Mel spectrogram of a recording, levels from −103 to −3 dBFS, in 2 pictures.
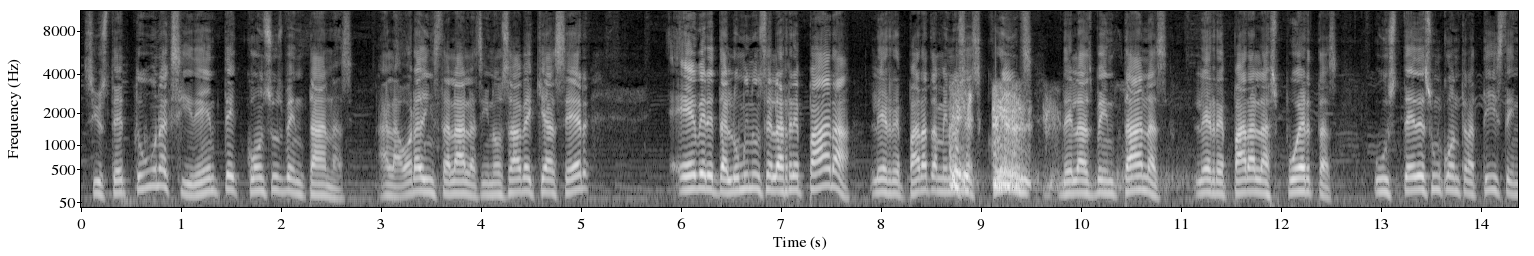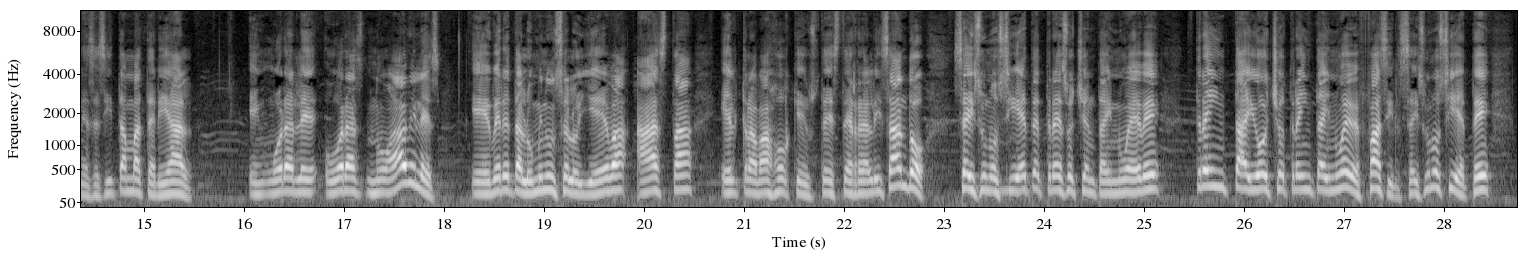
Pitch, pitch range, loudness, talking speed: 175 Hz, 155-195 Hz, -23 LUFS, 130 wpm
